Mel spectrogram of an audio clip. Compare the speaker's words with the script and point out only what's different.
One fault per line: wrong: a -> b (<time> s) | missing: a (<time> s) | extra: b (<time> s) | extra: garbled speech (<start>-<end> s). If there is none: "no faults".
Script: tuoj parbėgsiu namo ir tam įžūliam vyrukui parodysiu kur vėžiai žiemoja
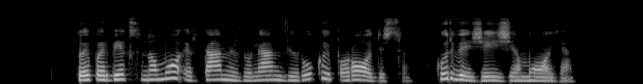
no faults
